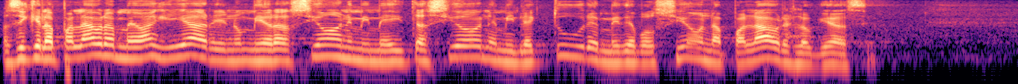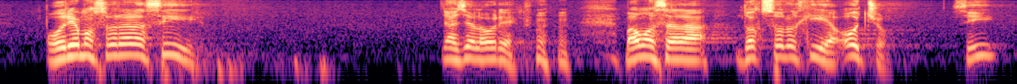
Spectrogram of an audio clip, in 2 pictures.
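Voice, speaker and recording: A man's voice: high voice, normal speed, pauses often. A man teaching a Bible class as a pastor, often asking his listeners questions. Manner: asks the audience rhetorical questions. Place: church hall. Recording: long hall reverb.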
